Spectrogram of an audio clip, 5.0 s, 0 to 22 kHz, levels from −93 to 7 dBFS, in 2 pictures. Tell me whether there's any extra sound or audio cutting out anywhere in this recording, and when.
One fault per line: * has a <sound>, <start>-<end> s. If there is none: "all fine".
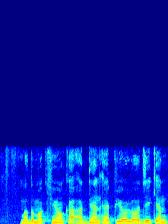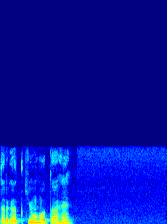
all fine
